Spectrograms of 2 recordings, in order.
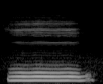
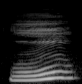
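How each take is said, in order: First: It is said with Cantonese tone six. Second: It is said with Cantonese tone two.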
